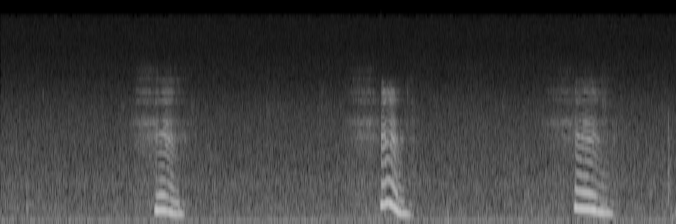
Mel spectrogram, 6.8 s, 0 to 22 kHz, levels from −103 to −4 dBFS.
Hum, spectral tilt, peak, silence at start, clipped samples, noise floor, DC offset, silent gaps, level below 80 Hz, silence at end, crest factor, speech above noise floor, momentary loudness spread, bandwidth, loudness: none; -7 dB/octave; -24 dBFS; 0 s; under 0.1%; -56 dBFS; under 0.1%; none; -66 dBFS; 0 s; 18 dB; 22 dB; 22 LU; 16.5 kHz; -36 LUFS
